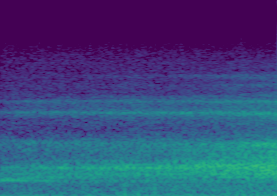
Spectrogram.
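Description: A steady drone with a few faint held tones, slowly swelling: an ambient music bed under the trailer.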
